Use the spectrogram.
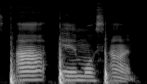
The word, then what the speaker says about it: han: Because the H is not pronounced in Spanish. We don't go in ha, ha. Nope. We start in the vowel. So, e, as, a, hemos, an.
